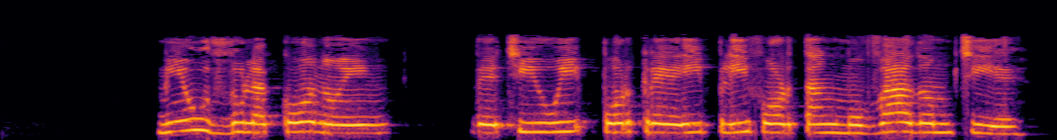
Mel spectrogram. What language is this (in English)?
Esperanto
